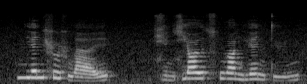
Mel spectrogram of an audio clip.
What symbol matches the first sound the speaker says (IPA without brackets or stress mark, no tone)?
n̪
